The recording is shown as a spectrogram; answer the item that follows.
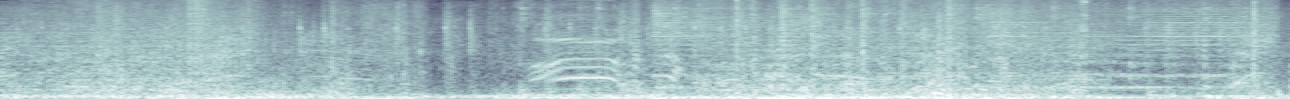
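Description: Fight-scene soundtrack: a steady background music track with scattered sharp hit sounds, and a shouted vocal cry about halfway through.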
